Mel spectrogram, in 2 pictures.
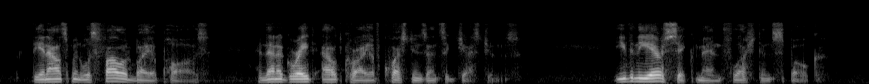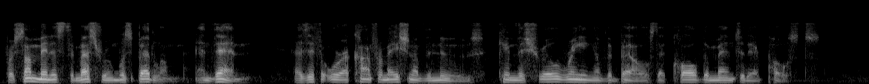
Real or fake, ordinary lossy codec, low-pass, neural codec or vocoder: real; Opus, 16 kbps; 7.2 kHz; none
